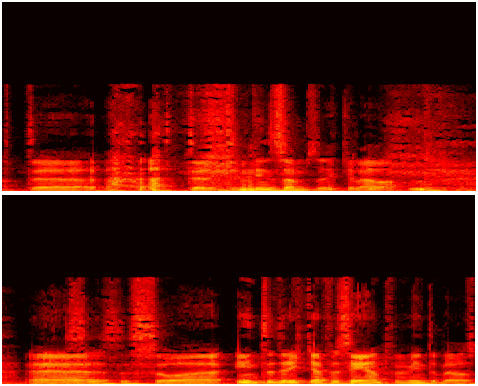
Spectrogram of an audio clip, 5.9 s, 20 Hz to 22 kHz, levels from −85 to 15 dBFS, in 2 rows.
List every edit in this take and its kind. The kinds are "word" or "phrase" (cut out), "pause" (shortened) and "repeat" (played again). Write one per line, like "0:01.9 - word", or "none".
0:01.5 - phrase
